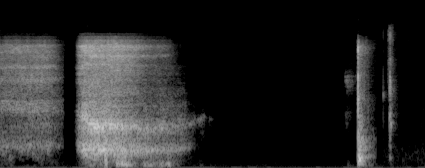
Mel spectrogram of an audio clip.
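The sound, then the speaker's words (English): A deep breath, heard as two breathy rushes: a short one, then a longer, louder and fuller one that fades out, followed after a pause by a couple of brief sharp clicks. “Let me take this deep breath. Take a deep breath.”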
